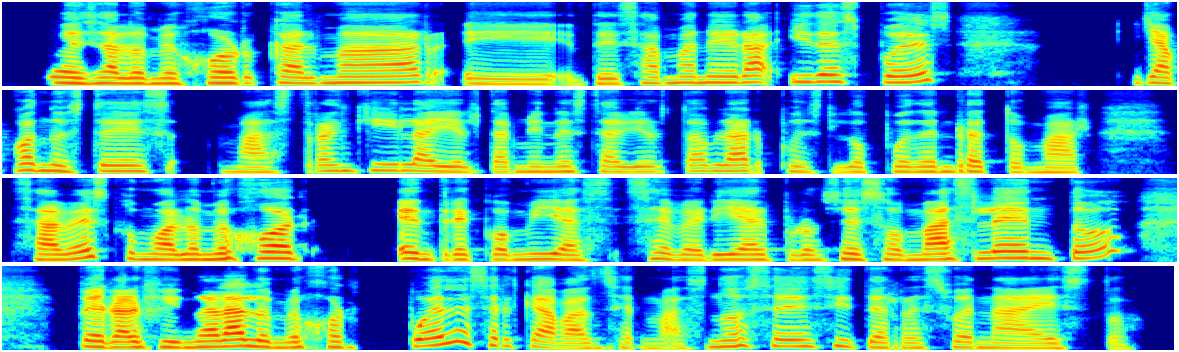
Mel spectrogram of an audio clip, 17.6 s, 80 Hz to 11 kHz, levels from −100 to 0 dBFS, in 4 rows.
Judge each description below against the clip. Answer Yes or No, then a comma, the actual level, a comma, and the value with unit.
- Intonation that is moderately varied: Yes, average, 3.2 semitones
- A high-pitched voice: Yes, high, 205 Hz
